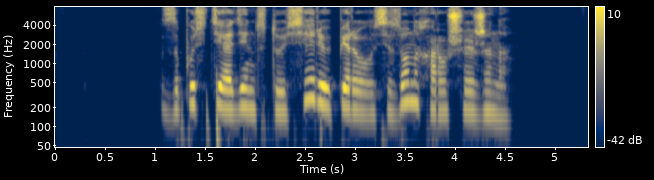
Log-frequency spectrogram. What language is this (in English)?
Russian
